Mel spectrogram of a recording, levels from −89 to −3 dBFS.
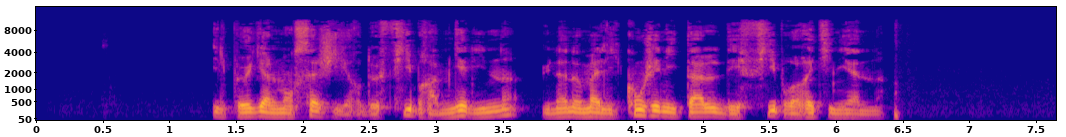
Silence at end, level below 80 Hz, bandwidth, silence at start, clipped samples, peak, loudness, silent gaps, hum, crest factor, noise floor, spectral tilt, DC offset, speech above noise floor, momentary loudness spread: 1.2 s; -62 dBFS; 11.5 kHz; 1.35 s; under 0.1%; -10 dBFS; -27 LUFS; none; none; 20 dB; -79 dBFS; -5 dB/octave; under 0.1%; 53 dB; 11 LU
